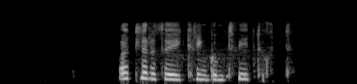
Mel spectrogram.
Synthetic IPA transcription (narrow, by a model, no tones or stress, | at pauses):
œt̪lɛɾʏθœɥikʰɾiŋkʏmt̪ʰvɪːt̪ʰuxt̪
